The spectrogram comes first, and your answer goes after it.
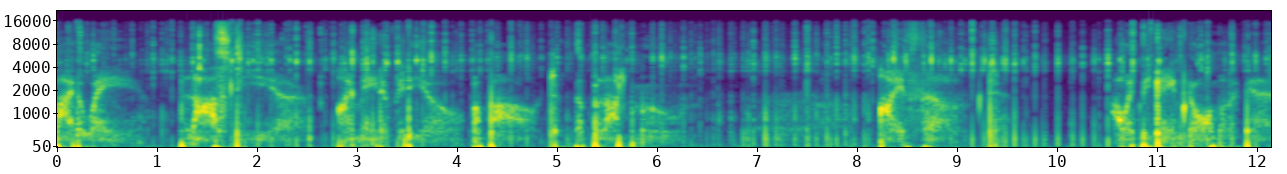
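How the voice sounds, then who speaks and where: A man whispers at a very slow pace, leaving long, frequent pauses. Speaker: ASMR creator. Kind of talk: ASMR whisper video. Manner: soft-spoken, whispered. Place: home room. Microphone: handheld.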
